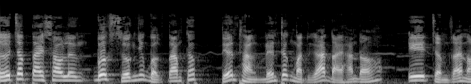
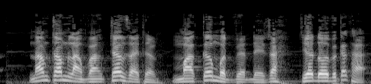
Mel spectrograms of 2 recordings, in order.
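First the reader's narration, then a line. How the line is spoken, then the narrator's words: Scornful laugh. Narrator (Vietnamese): Lâm Tứ cười khẩy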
